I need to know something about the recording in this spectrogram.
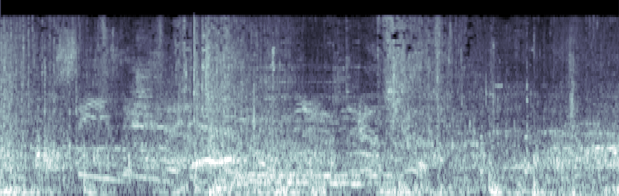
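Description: Gunshots ring out.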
